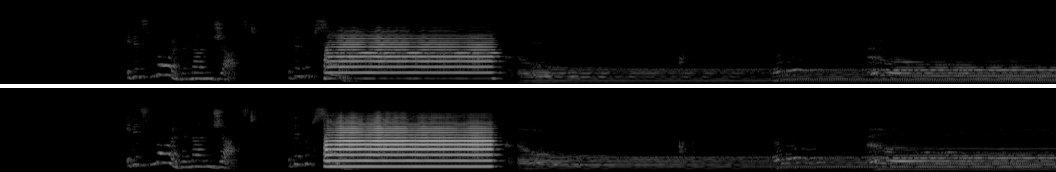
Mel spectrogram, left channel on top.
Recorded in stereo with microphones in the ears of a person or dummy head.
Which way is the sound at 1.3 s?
65° right (ahead or behind).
